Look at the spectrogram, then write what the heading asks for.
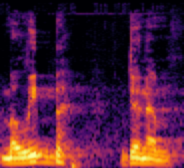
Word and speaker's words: molybdenum: were 52 of them in terms of pronouncing it it's really easy if you learn nothing more from my speech today malum um malib denum um and it's quite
